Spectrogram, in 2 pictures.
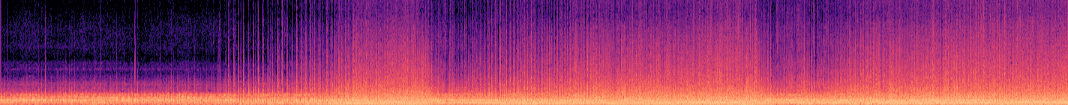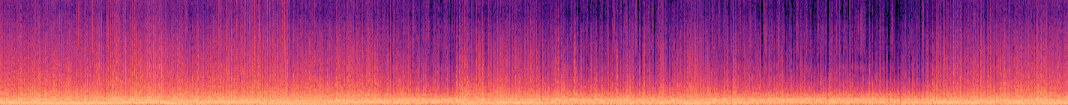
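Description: Yamaha XT single-cylinder four-stroke motorcycle engine on the move. It gets louder about three seconds in as the bike pulls away, and the revs climb and drop back several times as the rider shifts up through the gears.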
